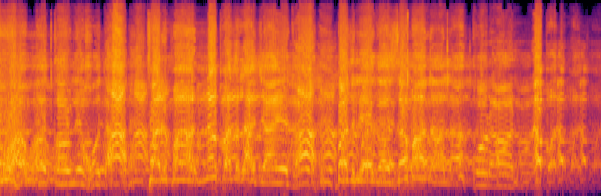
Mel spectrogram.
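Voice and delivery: loud, drawn-out rallying verse; fiery declamation. Acted. Preacher reciting a couplet to the gathering, fiery declamation. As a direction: declaim it slowly to the crowd.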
